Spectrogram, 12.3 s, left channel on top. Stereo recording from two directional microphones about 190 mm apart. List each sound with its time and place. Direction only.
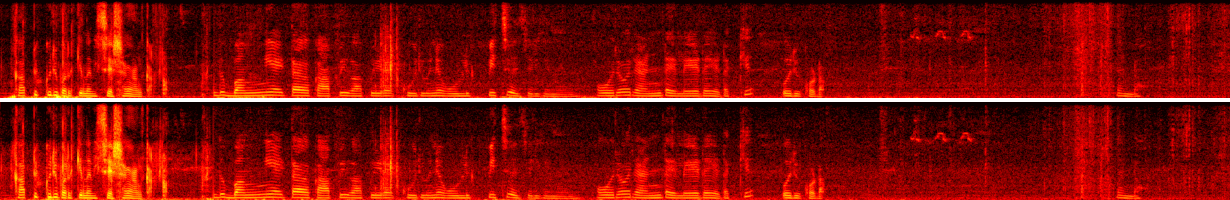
0.1 s speech: 5° right (ahead or behind)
